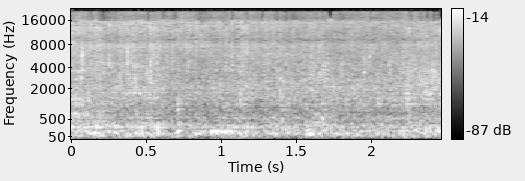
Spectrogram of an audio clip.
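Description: Soapy hands being rinsed under a running tap during handwashing, a faint, continuous splash and gurgle of water with no talking.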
